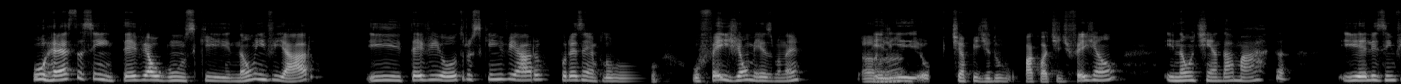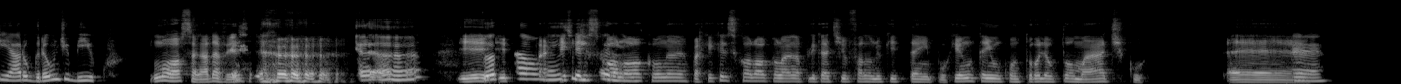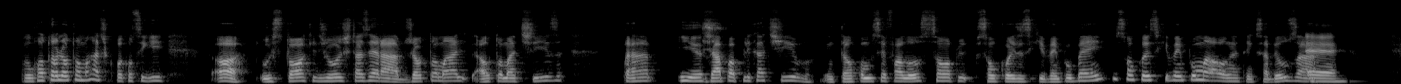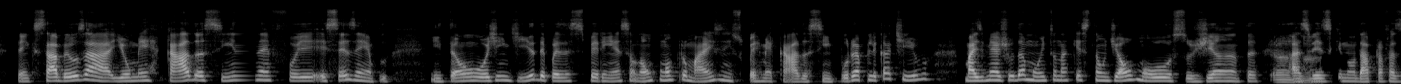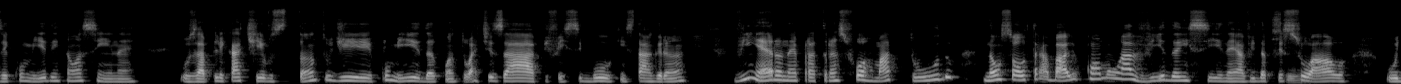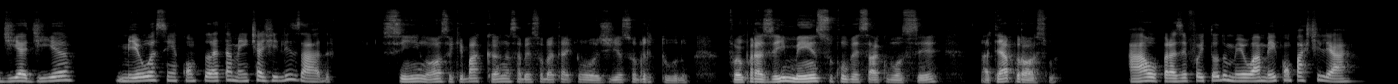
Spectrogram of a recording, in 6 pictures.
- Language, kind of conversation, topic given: Portuguese, podcast, Como você equilibra trabalho e vida pessoal com a ajuda de aplicativos?
- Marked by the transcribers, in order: laugh; tapping; "vieram" said as "vinheram"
